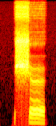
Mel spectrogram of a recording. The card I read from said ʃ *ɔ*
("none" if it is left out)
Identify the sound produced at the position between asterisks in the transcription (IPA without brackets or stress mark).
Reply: ə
